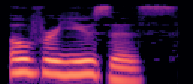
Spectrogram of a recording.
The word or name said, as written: overuses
